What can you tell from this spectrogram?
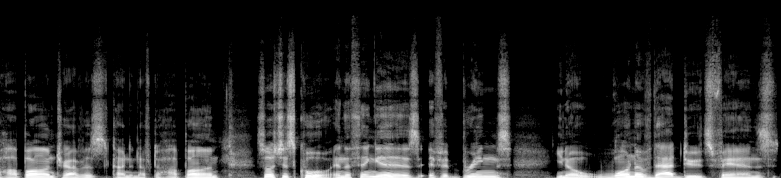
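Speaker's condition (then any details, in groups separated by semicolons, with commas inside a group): No condition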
